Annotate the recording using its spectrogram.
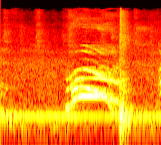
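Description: A woman's high-pitched, drawn-out whine of exertion, rising then falling over just under a second, about a second in, with a knock at its end. A steady low hum runs underneath.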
